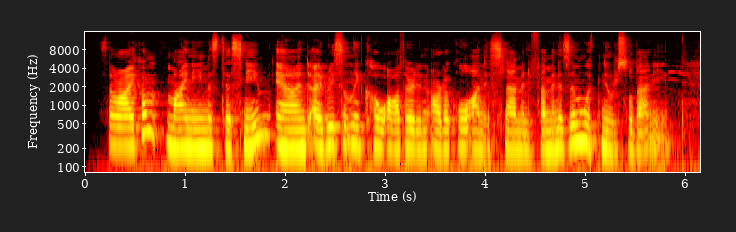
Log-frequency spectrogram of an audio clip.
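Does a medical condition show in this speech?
No.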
